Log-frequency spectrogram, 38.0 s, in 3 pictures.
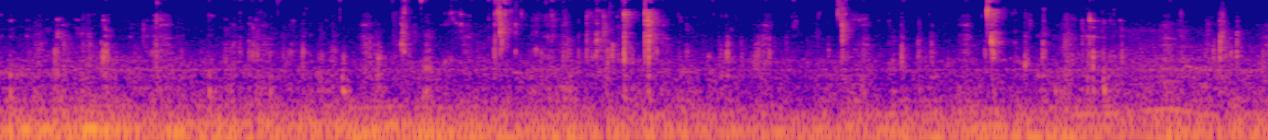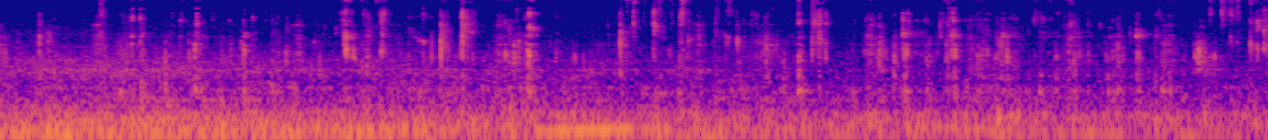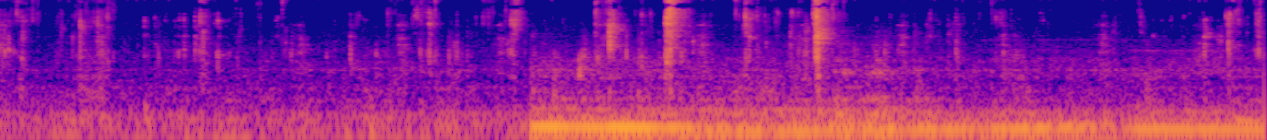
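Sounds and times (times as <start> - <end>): wet chewing and biting: 0.0 - 38.0
low rumble: 30.7 - 38.0.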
